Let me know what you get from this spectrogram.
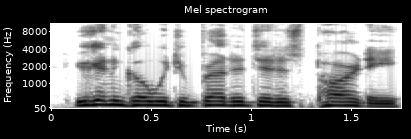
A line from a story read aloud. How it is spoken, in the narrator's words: starts yelling and saying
